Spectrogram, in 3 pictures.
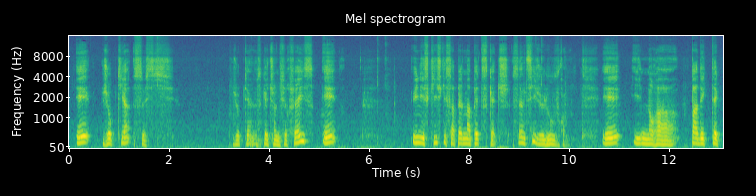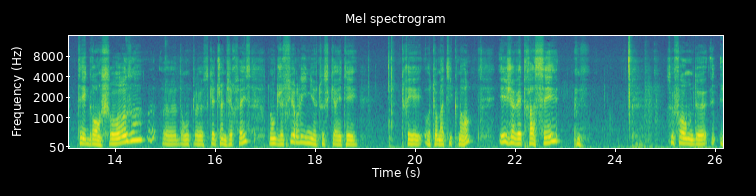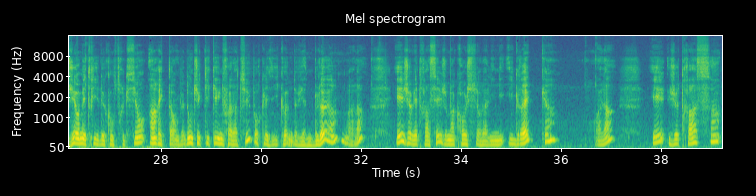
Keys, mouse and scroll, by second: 1.5 click, 6.1 click, 9.1 click, 10.9 scroll up 2, 12.2 scroll up 1, 12.9-13.7 scroll down 4, 14.1-15.1 right drag, 16.5-17.5 drag, 19.4 Delete, 26.2 click, 32.1 click, 36.4 click.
